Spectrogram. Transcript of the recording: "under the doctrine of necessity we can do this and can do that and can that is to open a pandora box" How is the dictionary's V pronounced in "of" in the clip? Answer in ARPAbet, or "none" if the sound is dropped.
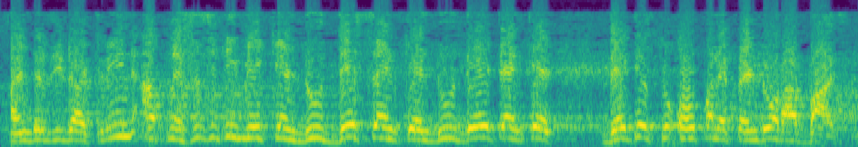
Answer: P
